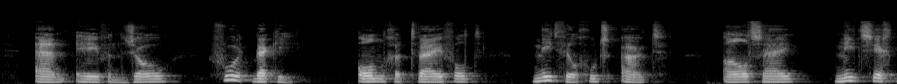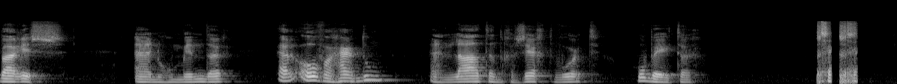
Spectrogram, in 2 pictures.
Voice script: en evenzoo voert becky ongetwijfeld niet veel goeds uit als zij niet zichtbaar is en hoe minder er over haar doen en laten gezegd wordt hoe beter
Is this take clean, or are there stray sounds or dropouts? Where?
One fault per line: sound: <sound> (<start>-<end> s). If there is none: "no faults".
sound: laugh (17.1-17.5 s)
